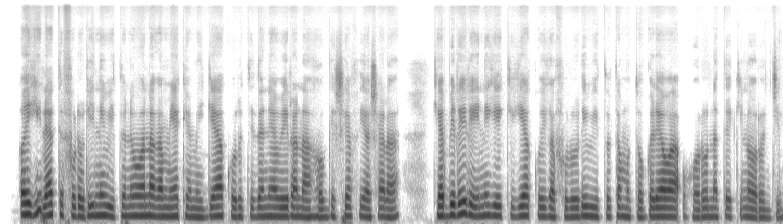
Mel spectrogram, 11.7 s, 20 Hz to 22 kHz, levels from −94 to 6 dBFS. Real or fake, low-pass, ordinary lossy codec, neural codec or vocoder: fake; 19.8 kHz; none; codec, 44.1 kHz, 7.8 kbps, DAC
